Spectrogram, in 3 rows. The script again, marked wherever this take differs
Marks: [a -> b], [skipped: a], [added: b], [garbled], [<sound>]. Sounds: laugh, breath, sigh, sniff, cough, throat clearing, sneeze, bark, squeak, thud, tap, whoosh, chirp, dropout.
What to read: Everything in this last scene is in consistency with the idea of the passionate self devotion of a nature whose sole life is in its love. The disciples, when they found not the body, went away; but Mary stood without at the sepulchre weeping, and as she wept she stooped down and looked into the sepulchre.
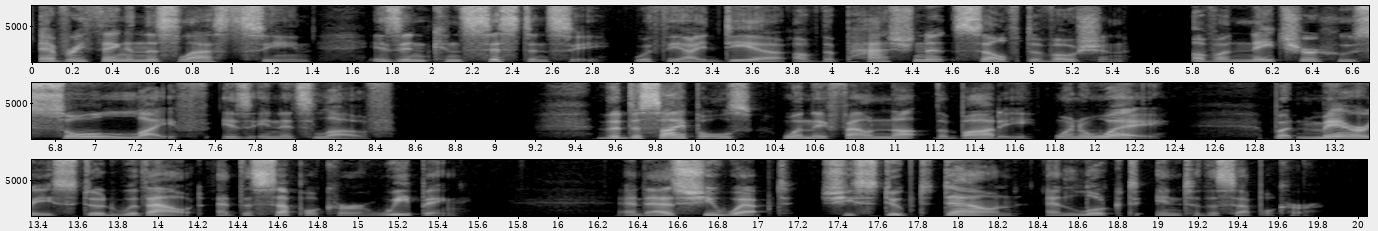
Everything in this last scene is in consistency with the idea of the passionate self devotion of a nature whose sole life is in its love. The disciples, when they found not the body, went away; but Mary stood without at the sepulchre weeping, and as she wept she stooped down and looked into the sepulchre.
